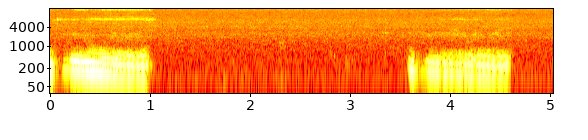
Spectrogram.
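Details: Sasha the cat snoring: two deep, rasping, harmonic breaths about one second long each, the second arriving after roughly two and a half seconds of quiet, in a still indoor setting.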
